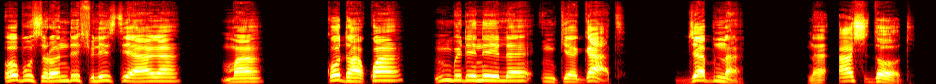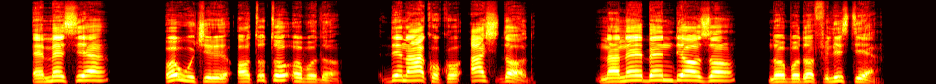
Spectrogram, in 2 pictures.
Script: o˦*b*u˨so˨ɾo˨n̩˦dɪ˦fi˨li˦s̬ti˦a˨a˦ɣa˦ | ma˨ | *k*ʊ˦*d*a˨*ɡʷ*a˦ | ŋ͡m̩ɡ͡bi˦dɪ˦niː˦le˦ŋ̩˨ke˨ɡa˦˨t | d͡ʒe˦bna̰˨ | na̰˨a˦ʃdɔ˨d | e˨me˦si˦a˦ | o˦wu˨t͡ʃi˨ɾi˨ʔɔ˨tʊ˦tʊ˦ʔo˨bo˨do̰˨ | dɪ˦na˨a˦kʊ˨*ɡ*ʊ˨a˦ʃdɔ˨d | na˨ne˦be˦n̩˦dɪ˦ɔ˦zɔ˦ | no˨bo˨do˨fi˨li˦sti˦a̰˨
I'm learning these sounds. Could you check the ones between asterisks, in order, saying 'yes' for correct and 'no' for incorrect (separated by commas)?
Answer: yes, yes, yes, no, no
